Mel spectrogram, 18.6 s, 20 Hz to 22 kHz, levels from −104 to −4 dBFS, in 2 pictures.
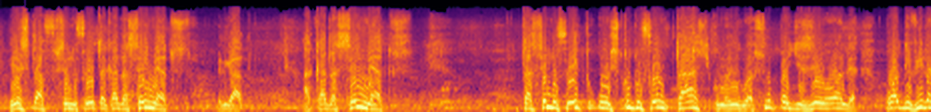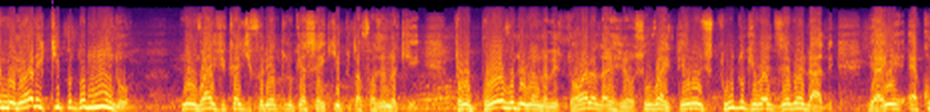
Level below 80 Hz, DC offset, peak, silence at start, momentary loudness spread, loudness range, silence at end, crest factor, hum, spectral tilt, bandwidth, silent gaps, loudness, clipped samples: -38 dBFS; under 0.1%; 0 dBFS; 0 s; 11 LU; 3 LU; 0 s; 12 dB; none; -5 dB/octave; 16.5 kHz; none; -12 LUFS; under 0.1%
